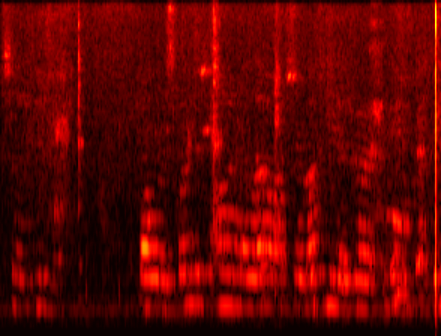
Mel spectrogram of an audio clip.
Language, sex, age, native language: Icelandic, male, 11, Icelandic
